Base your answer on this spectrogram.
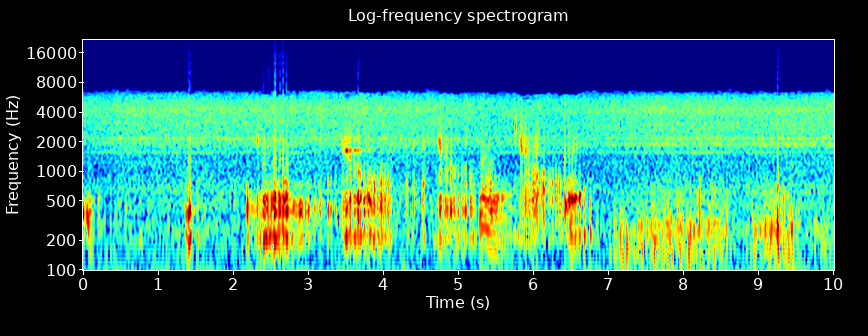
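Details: Stomach growling (borborygmi) from an adult woman.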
